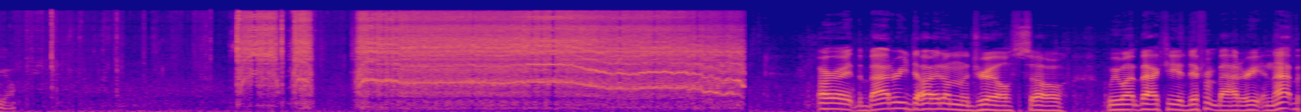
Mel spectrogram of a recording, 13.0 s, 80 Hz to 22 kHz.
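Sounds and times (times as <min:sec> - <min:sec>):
cordless drill boring into wood: 0:02.4 - 0:07.5.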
